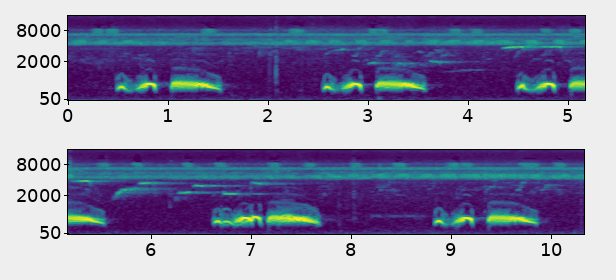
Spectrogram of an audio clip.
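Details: Spotted dove, Indonesia, used to entice wild doves to answer: five paired coos, a short warbled note then a sustained one, at about two-second intervals, while small birds twitter faintly in the background and a high steady hum continues.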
